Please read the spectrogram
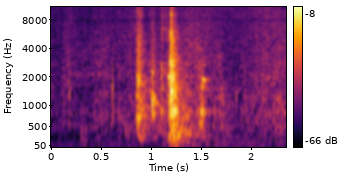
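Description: Door of a Hotpoint Aquarius+ TVF760 vented tumble dryer being pulled open: a quick cluster of latch clicks with a dull thump about a second in.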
